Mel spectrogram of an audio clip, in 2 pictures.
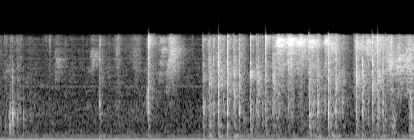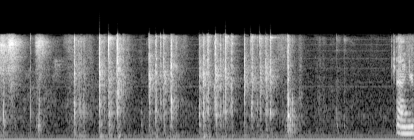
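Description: Rapid clicking of keys on a computer keyboard as a password is entered, bursts of typing with short pauses, close and fairly quiet over a faint steady hum.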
